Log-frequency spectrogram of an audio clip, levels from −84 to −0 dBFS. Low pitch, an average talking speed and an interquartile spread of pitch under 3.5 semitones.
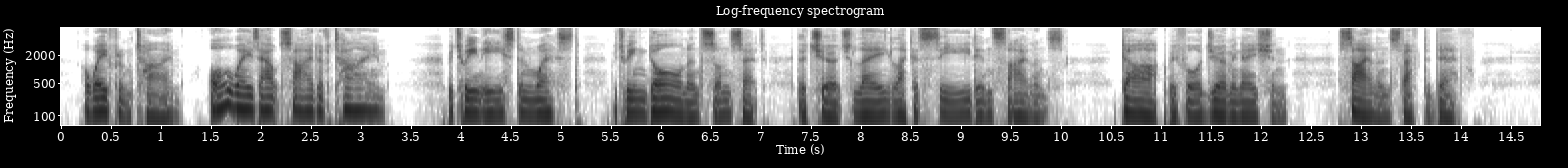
No: low, 105 Hz; slow, 120 wpm; average, 2.9 semitones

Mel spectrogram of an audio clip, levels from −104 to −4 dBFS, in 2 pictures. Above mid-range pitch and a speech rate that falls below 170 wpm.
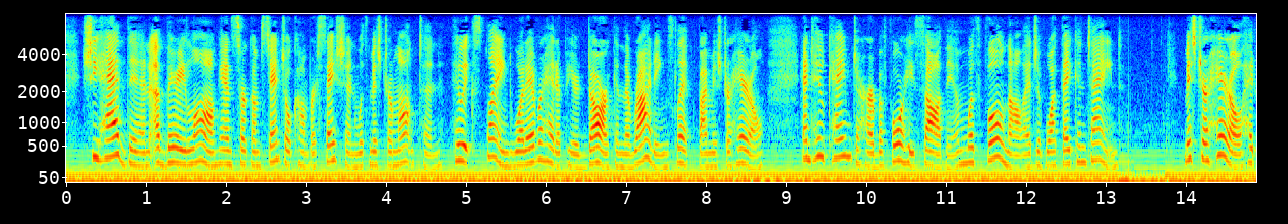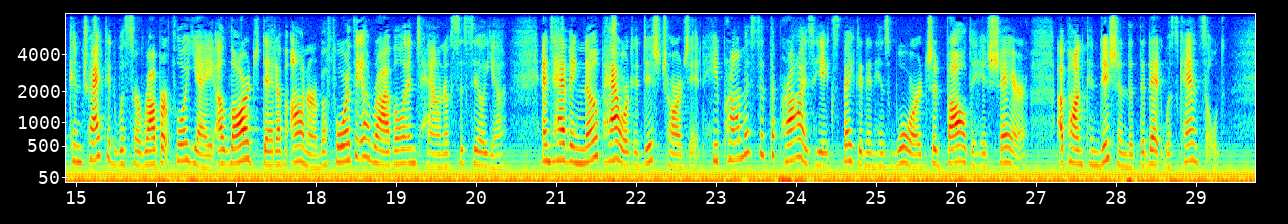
No: high, 200 Hz; average, 180 wpm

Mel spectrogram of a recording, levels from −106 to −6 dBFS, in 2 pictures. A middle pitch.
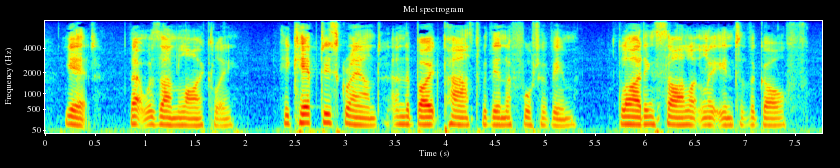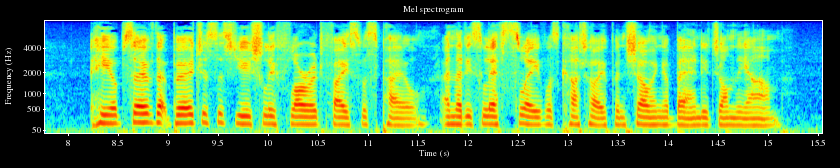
Yes: medium, 155 Hz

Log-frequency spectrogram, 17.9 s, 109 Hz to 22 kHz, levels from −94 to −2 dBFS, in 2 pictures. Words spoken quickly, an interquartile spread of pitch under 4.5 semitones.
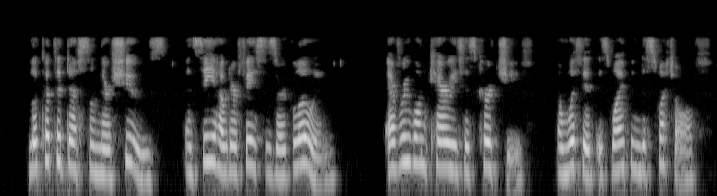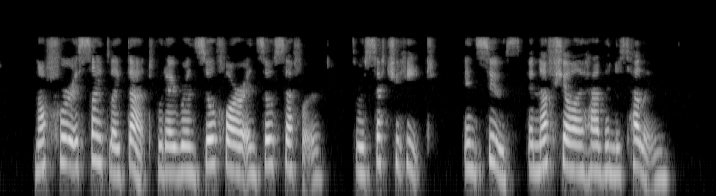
No: average, 180 wpm; average, 3.6 semitones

